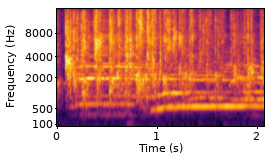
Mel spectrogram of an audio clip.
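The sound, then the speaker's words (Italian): Applause at Dynamo Camp for the staff who led a children's session: loud, continuous clapping over sustained tonal sounds that hold steady underneath. “Anche un applauso a tutti i dinamici e gli RC che ci hanno seguito.”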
